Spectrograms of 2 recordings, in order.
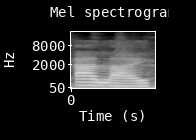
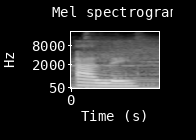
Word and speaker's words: Alli: Can Alli help you lose weight?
